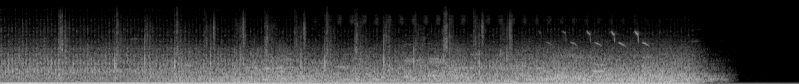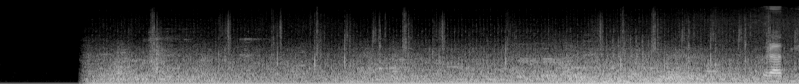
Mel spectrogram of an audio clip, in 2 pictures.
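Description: Footsteps tap on hard pavement.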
